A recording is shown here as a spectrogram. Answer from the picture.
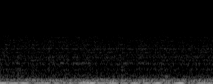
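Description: Steady low rumble of room background noise, with a faint high tone held throughout.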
